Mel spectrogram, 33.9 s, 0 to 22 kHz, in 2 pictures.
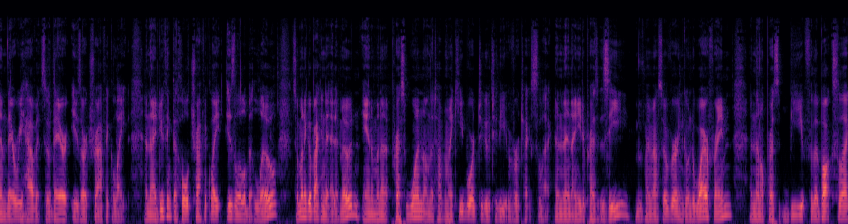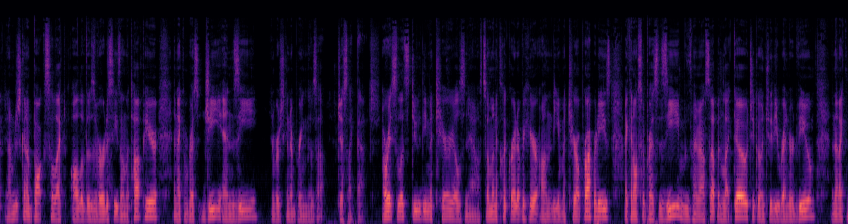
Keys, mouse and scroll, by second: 0.4 Tab, 0.5 scroll down 1, 0.6-2.4 shift+middle drag, 2.4 scroll down 2, 2.5 middle click, 2.7-3.4 scroll up 1, 3.4 scroll up 1, 3.4 middle click, 3.9 scroll down 2, 5.2-5.5 scroll up 2, 5.5 shift+middle click, 5.8 Tab, 8.6-12.6 shift+middle drag, 18.8 middle click, 19.2 scroll up 1, 19.5 shift+middle click, 19.7-21.0 scroll down 2, 21.0 g, 23.9 Tab, 23.9 scroll down 1, 24.0 middle click, 24.8 scroll up 2, 24.9-28.3 middle drag, 28.3 click, 30.1 z, 32.0 middle click, 32.2 scroll up 1, 32.2-33.4 shift+middle drag, 33.4 click.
